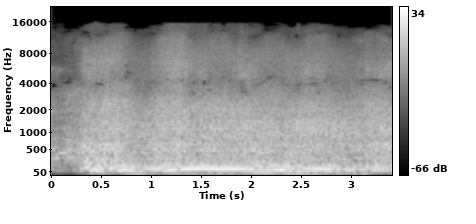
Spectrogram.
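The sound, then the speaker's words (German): Loud, steady engine rumble of an open truck driving through the tunnels of an underground mine, a dense continuous drone with no talk over it. “Wir steigen um auf offene LKW”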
